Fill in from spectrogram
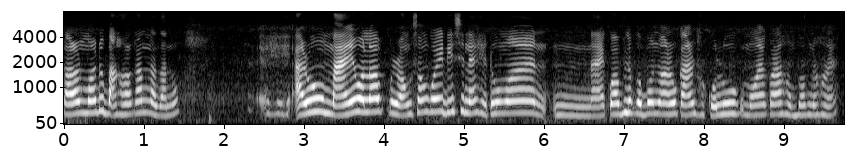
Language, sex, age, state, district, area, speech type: Assamese, female, 18-30, Assam, Lakhimpur, rural, spontaneous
